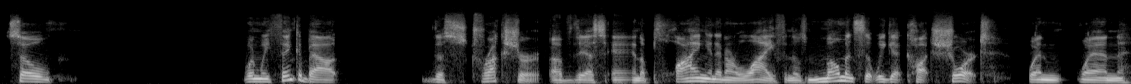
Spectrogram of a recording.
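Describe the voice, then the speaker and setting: A man's voice: fairly low pitch, no echo, clean studio sound. A man hosting a podcast, talking in a reflective, storytelling way and repeating phrases for emphasis. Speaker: podcast host. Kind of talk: casual conversational chat.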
